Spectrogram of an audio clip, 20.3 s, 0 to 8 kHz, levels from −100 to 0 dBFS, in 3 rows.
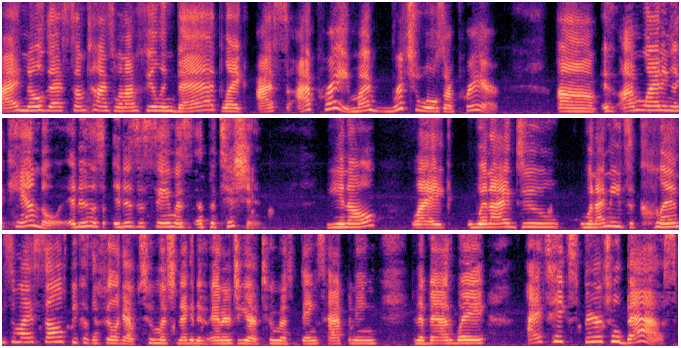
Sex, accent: female, American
